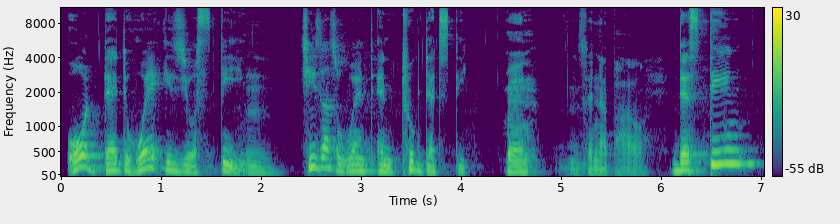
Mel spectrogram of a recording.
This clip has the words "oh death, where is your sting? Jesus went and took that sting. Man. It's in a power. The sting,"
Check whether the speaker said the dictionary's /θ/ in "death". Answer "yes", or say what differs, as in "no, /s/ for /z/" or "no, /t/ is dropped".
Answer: no, /t/ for /θ/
